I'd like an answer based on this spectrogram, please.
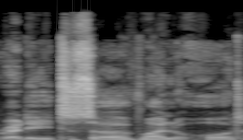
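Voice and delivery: gruff, grunting knight character voice. Trying to do the other voices, the speaker attempts a grunty knight voice. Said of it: "can't quite get the gruntiness of the knight".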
